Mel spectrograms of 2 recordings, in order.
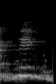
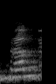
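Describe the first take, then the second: First: भृंग with "ri", as "bhring"; correct pronunciation. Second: भृंग with "ra", as "bhrang"; mispronunciation. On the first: Teacher telling pupils how to pronounce it, भृंग said "bhring". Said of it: "इसको pronounce करेंगे". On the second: Teacher showing what we won't say, भृंग said "bhrang". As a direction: put an a after the r in भृंग. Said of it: "भृंग नहीं बोलेंगे". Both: Shown as a demonstration.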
